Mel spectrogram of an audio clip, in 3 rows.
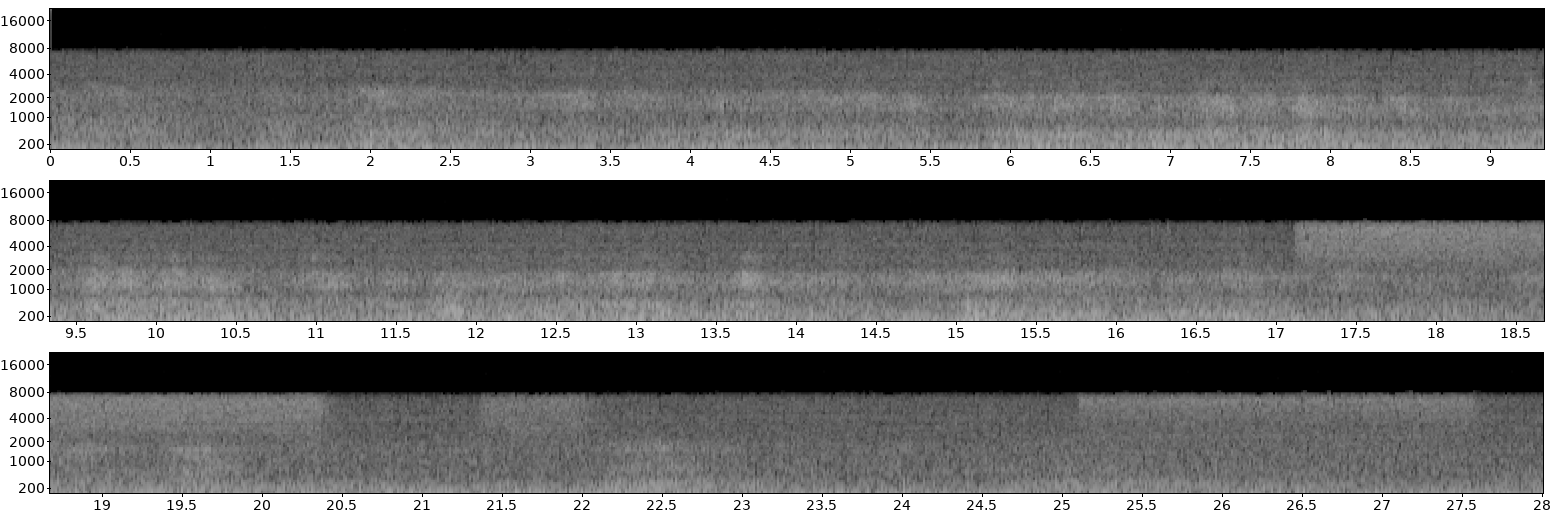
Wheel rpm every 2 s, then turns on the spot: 0, 0, 0, 0, 0, 0, 0, 0, 0, 0, 0, 0, 0, 0.
none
